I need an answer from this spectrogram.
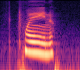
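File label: "twain", US English; pronunciations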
